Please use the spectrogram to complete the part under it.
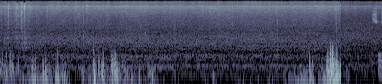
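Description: Honey bees buzz around a beehive being removed in the desert, a soft steady hum with occasional louder passes close by and scattered rustling and knocks from the work.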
